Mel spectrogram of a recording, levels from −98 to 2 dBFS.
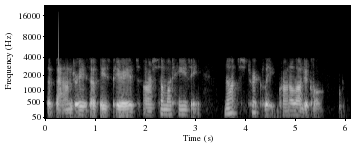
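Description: The whole clip is speech heard through the iLBC codec. The band runs only from about 200 Hz to 3.7 kHz, so it sounds thin. Each 30 ms frame is coded on its own. The damage is plainly audible as a rough, synthetic edge, which fits the 13.33 kbps mode.

At 5.34 to 5.38 s, lost iLBC frames leave a 30 ms gap. The decoder fills it by repeating the last pitch cycle with added noise. It sounds like a brief held, buzzy vowel. Normal sound returns almost at once.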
